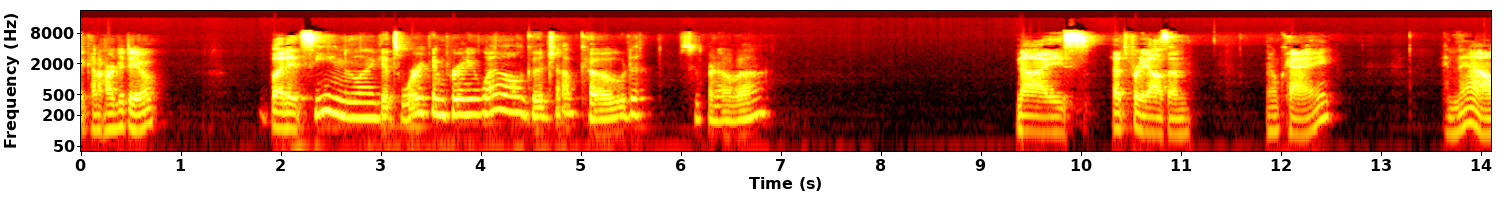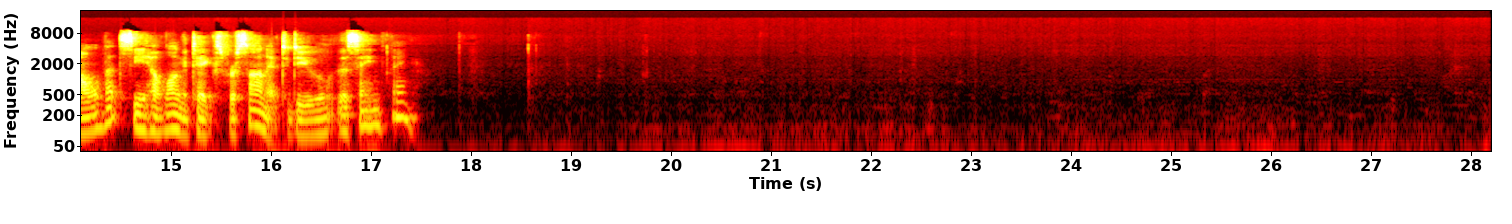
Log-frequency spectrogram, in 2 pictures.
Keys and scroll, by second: 0.0 Left, 6.0 Left.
